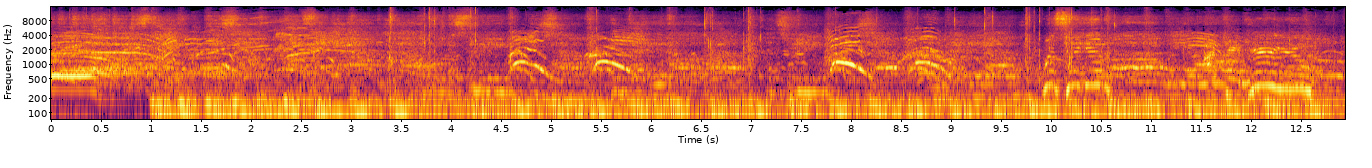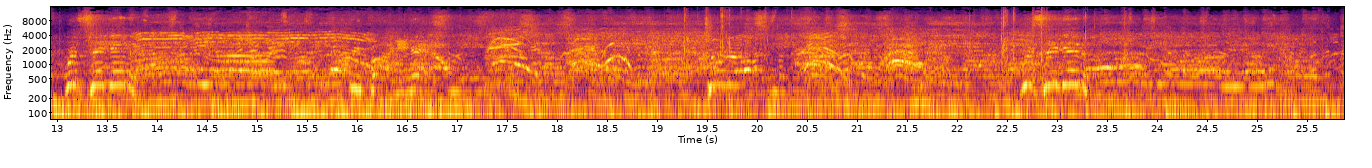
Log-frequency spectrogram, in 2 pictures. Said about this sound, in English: Everybody scream! Say hey!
